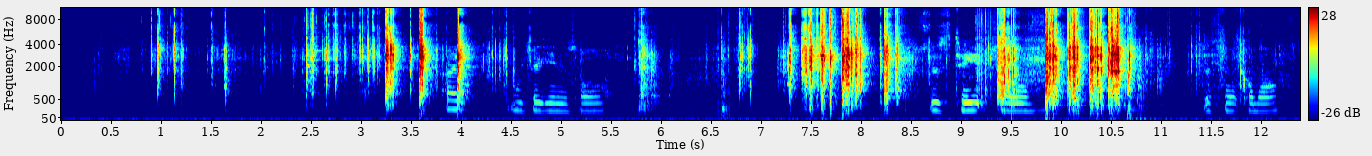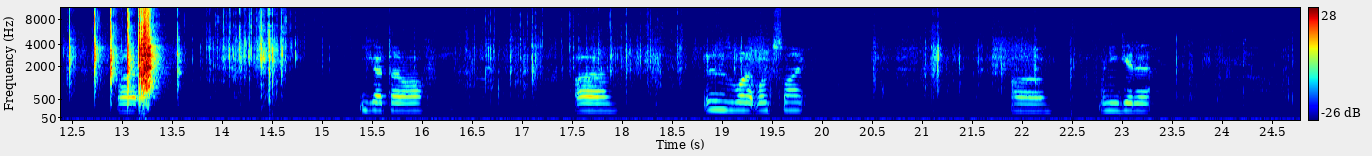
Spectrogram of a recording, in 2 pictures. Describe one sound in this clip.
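Plastic air cushion packaging crinkles and rustles as hands handle it.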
